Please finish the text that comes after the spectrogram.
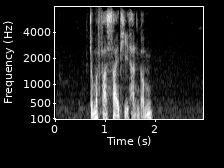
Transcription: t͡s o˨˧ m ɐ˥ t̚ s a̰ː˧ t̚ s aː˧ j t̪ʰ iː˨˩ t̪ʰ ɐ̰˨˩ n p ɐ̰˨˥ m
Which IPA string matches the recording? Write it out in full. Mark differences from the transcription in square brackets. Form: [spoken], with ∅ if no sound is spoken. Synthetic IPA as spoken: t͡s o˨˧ m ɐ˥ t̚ [f] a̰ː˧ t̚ s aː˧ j t̪ʰ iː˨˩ t̪ʰ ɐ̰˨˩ n [k] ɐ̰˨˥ m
